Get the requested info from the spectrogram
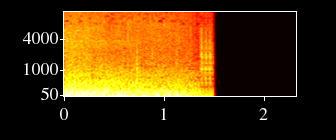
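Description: Explosion sound effect on a title card: the deep rumbling tail of a boom, fading over about a second and a half and then cut off abruptly into dead silence.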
